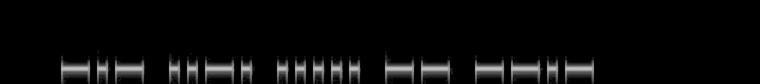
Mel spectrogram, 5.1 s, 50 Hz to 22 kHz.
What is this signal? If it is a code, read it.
Morse code, heard as a keyed tone, about 20 wpm, 700 Hz. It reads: KF5MQ
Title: Speed Racing - USA 2x2 Call Signs 17wpm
